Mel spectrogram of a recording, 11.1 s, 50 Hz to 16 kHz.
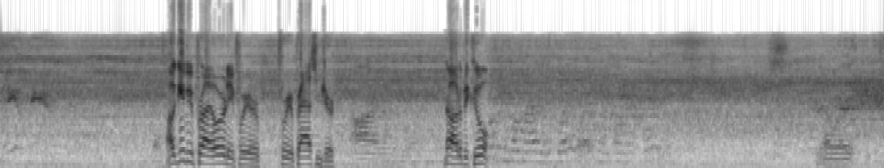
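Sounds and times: loud steady hiss: 0.0 - 11.0
faint voices: 1.7 - 11.0.

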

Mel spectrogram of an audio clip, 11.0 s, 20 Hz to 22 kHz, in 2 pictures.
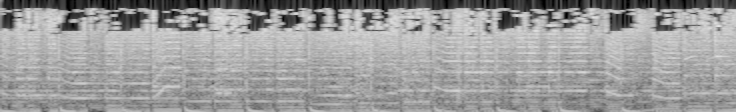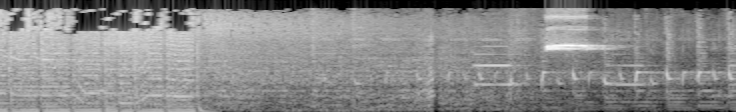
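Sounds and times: electronic backing music: 0.0 - 11.0
loud high whistle tone: 9.1 - 10.4.

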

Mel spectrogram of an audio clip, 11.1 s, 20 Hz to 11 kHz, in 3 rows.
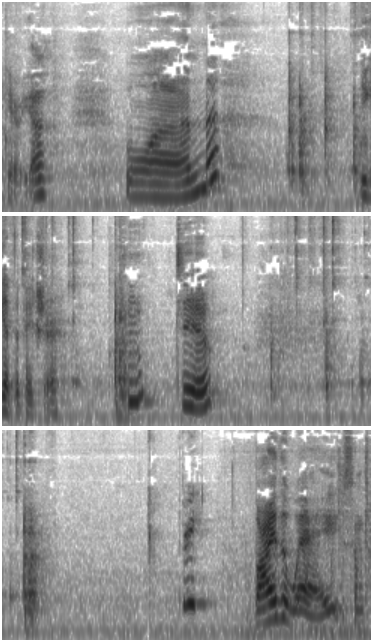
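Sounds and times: cookware clinking and knocking: 2.8 - 5.1, 6.4 - 7.9.

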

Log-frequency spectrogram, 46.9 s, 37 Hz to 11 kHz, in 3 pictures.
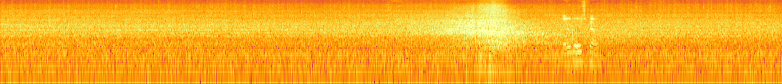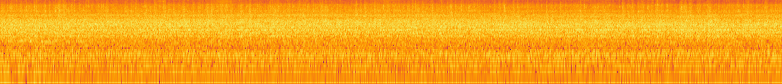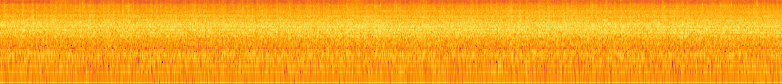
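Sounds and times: car cabin rumble and hiss: 0.0 - 46.9.

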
